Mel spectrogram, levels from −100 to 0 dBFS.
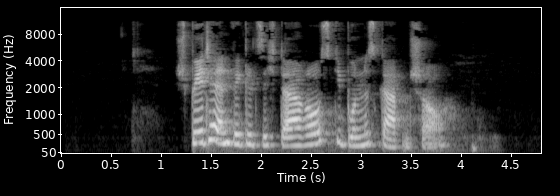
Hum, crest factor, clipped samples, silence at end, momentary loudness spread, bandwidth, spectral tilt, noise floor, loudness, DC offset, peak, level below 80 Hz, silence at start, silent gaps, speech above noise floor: none; 18 dB; under 0.1%; 0.65 s; 10 LU; 11.5 kHz; -3 dB/octave; -86 dBFS; -20 LUFS; under 0.1%; -4 dBFS; -68 dBFS; 1.15 s; none; 66 dB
